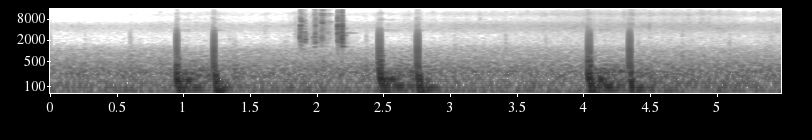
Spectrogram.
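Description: Loud rifle shots boom several times in quick succession.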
